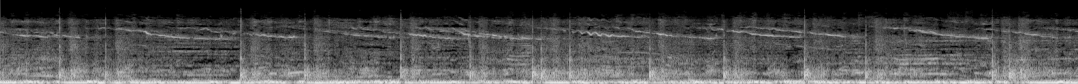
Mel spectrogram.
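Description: Fireworks display: a rapid run of sharp cracks and bangs as shells and crackling effects burst, over a steady deep rumble, with music playing along.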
